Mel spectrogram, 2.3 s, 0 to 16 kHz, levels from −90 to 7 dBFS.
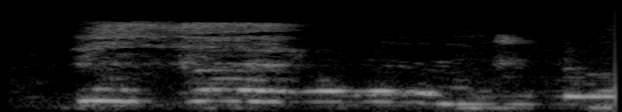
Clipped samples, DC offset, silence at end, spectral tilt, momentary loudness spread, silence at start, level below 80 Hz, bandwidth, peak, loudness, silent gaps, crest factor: under 0.1%; under 0.1%; 0 s; -3.5 dB/octave; 5 LU; 0.3 s; -80 dBFS; 7.6 kHz; -26 dBFS; -40 LUFS; none; 14 dB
